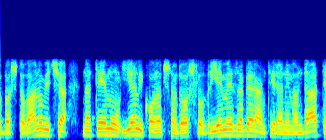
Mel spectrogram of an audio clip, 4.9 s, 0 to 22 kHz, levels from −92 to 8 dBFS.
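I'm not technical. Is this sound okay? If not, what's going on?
No. Throughout, the voice sounds thin, muffled and faintly robotic, with a slightly rough, buzzy edge, like a call over an internet phone line. That comes from the G.729 codec, a phone-call compression method that rebuilds the voice from a rough model of how speech is produced instead of keeping the real sound. It also throws away all the brightness, so nothing above about 3.6 kHz survives, and the damage here is plainly audible.

Between about 2.74 and 2.80 seconds there is a brief crackle or harsh edge on a loud moment. That is hard clipping: the sound briefly got louder than the equipment could handle, so the tops of its loudest waves were chopped off flat. Those flattened peaks add a gritty distortion. Here the overload is slight and lasts only a fraction of a second, so it comes across as a short crunch on a peak rather than fuzz across the whole clip.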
